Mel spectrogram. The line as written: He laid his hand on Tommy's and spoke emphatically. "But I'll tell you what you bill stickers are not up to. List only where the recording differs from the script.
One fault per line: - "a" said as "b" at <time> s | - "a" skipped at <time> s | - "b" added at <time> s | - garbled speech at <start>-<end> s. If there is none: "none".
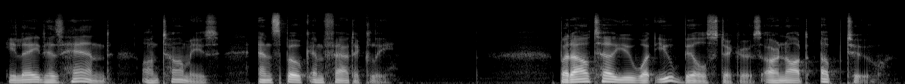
none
